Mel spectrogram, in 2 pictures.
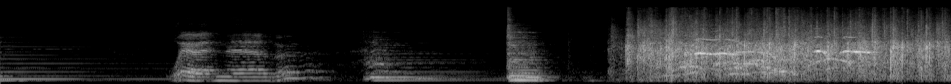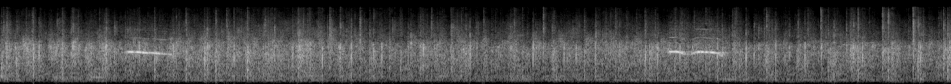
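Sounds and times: audience applauding: 6.1 - 19.0
high calls from crowd: 6.6 - 9.1, 10.1 - 11.8, 15.3 - 19.0.

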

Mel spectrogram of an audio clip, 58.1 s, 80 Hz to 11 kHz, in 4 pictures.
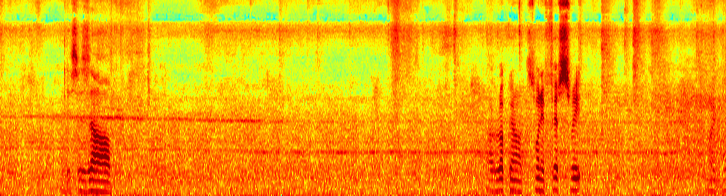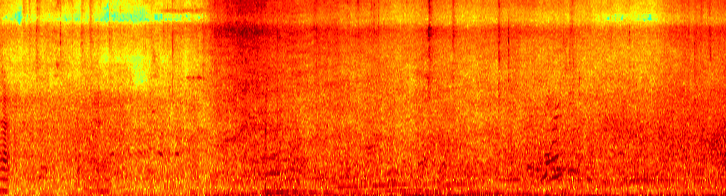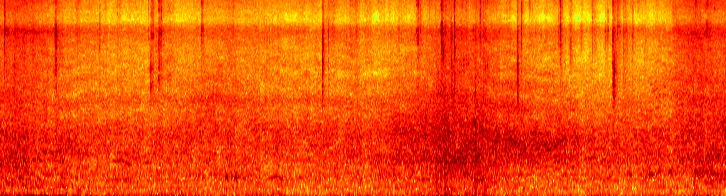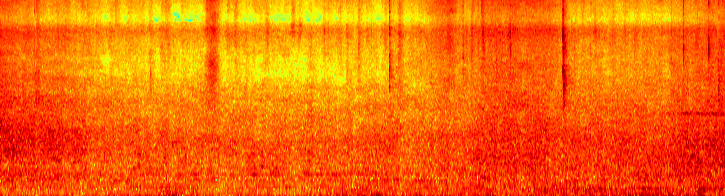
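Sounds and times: low traffic rumble: 0.0 - 58.0.

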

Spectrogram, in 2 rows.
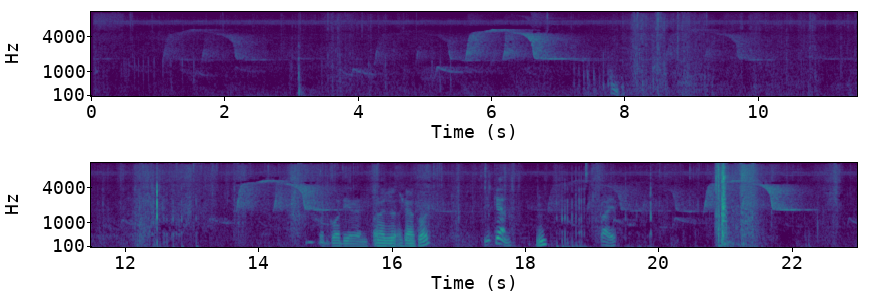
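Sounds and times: insects rasping buzz: 0.0 - 22.9
bow trap snapping: 20.7 - 21.7
sharp click: 20.8 - 21.4.

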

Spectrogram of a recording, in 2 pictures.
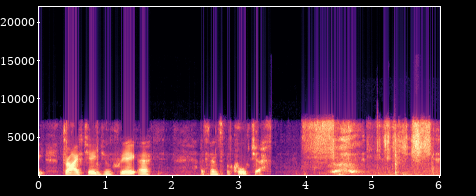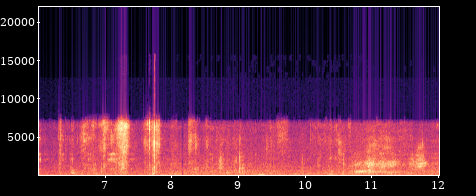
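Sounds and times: pens scratching on paper: 2.5 - 8.7
paper rustling: 4.9 - 10.6.

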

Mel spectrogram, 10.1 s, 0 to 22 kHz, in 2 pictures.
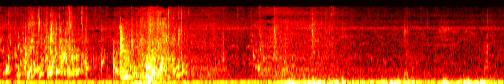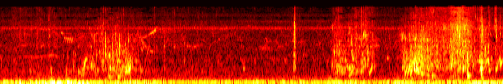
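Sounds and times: shallow water splashing: 0.0 - 3.0, 5.8 - 6.7, 8.3 - 10.0.

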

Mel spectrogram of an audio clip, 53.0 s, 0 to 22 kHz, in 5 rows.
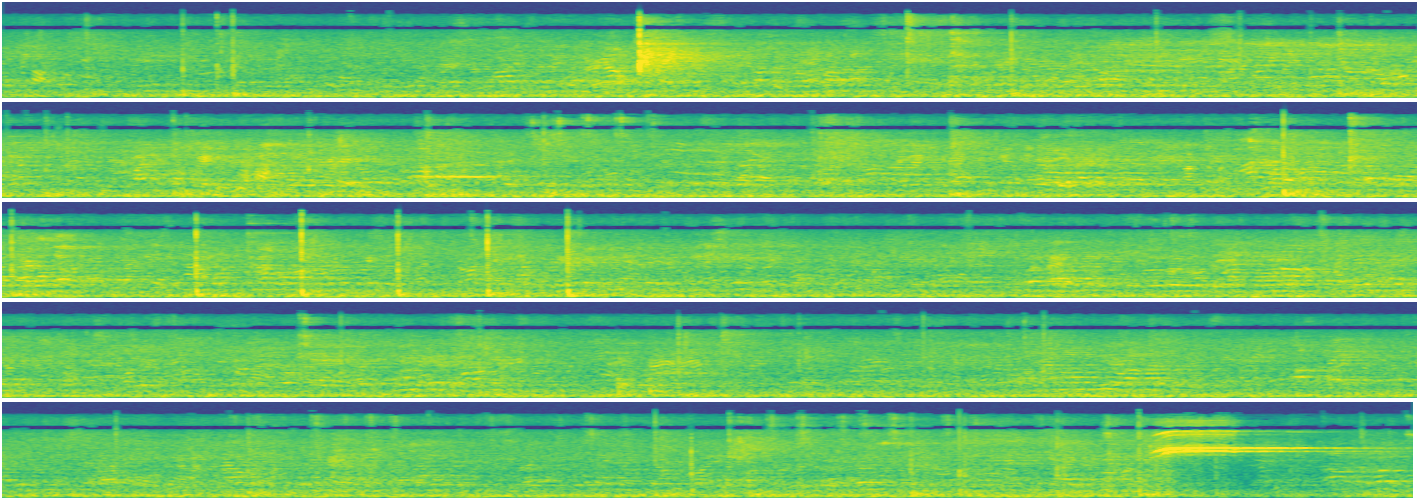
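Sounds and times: murmur of voices: 0.0 - 53.0
players chatting: 0.0 - 53.0
basketball bouncing in a gym: 0.6 - 2.1, 9.8 - 14.9, 17.7 - 18.0, 20.0 - 21.7, 22.6 - 25.9, 36.9 - 37.1, 49.0 - 51.1
basketball bouncing on court: 1.3 - 1.9, 10.0 - 10.2, 10.9 - 11.3, 11.9 - 12.1, 20.2 - 20.5, 23.4 - 25.7, 49.2 - 49.8.

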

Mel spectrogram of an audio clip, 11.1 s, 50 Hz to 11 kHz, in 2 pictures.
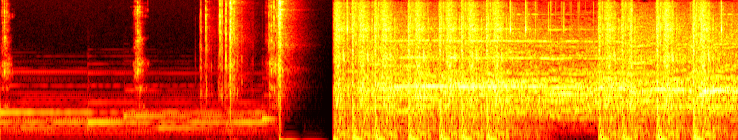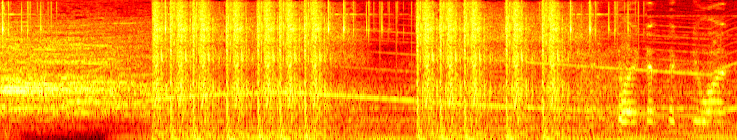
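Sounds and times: gunfire sound effects: 2.5 - 5.8, 6.6 - 10.2
dramatic music: 6.4 - 11.0.

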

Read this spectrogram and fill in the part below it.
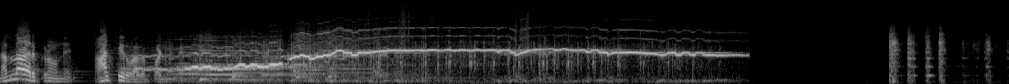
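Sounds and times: film music with flute melody: 1.2 - 7.5.

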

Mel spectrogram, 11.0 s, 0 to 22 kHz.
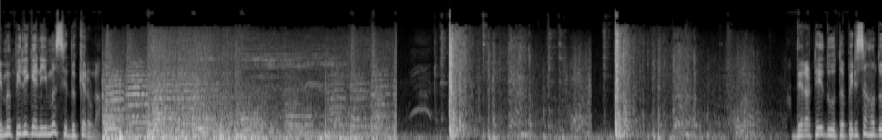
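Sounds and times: field gun boom: 5.6 - 6.6, 7.7 - 8.9.

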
